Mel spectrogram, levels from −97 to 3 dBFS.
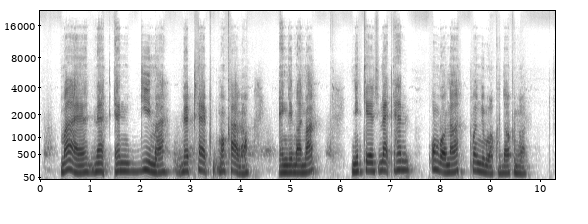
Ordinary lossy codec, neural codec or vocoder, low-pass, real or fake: none; codec, 44.1 kHz, 1.7 kbps, Pupu-Codec; none; fake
